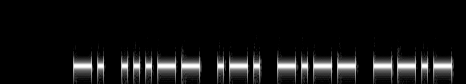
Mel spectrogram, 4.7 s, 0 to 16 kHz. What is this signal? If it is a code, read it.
Morse code, heard as a keyed tone, about 20 wpm, 700 Hz. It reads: N3RYQ
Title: USA Call Signs - 5 Characters - Repeated 2x - 20wpm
